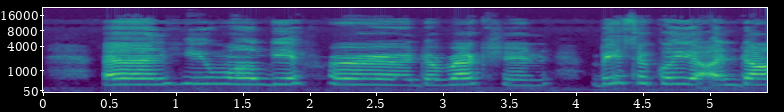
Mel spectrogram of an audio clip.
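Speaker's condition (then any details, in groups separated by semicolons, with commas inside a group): Cerebral palsy; uses wheelchair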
